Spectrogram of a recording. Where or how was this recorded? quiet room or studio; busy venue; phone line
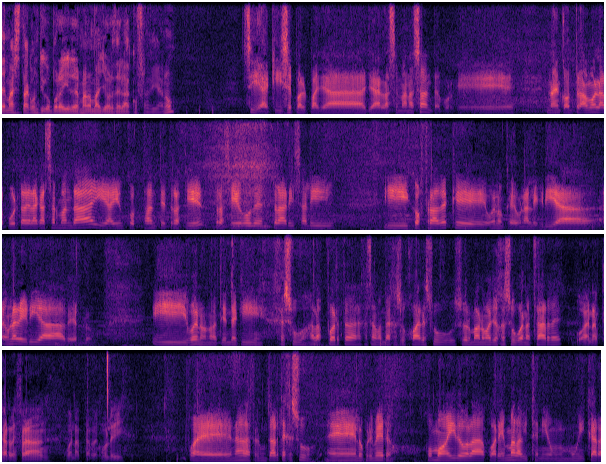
busy venue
